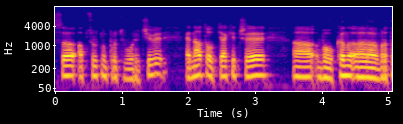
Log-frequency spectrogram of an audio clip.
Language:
Bulgarian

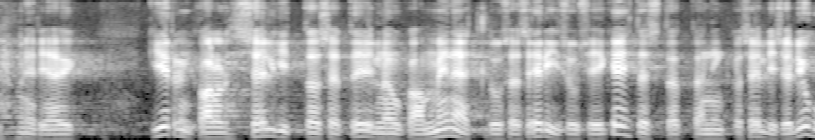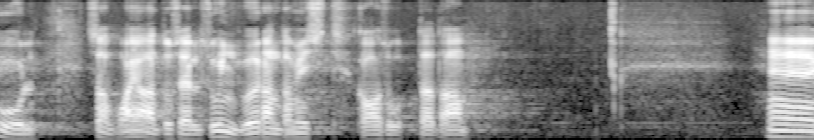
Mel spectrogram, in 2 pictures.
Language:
Estonian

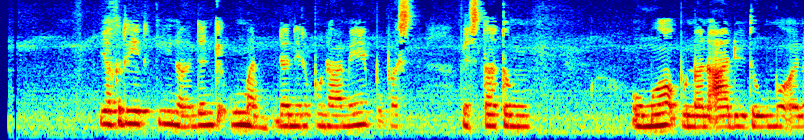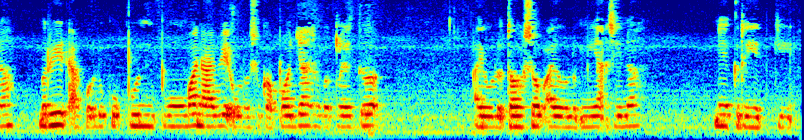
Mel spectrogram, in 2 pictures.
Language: Western Penan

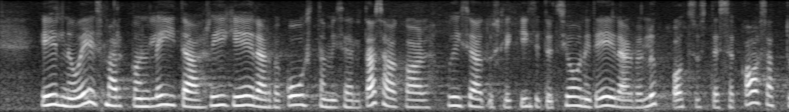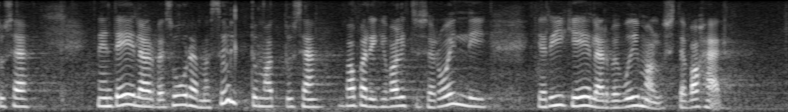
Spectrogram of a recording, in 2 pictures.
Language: Estonian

